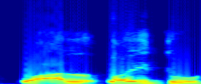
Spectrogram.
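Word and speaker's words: وَأَلْقَيْتُ: আরেকটা বিষয়, ওয়াল কাইতু, কাইতু না, কফ কাফ আলাদা, কফের উপর 2 নক্তা, এটা ওয়াল কাইতু মাহাব্বাতাম, নট মুহাব্বাতাম, মাহাব্বাতাম কি, মাহাব্বাতাম মিন্নি।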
